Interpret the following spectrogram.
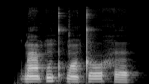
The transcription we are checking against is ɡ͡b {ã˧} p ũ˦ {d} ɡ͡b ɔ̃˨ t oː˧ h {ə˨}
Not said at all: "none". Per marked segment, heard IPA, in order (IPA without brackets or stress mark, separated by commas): ã˧, t, ə˨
